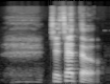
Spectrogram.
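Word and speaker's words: Checchetto: I will never stop Zdarsky's Daredevil simply because Marco Kiketo. Is that right? Am I doing that right? Right, Kato. What is the pronunciation we're going with today? Jess, how would you pronounce that gentleman's name? Chicheto.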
